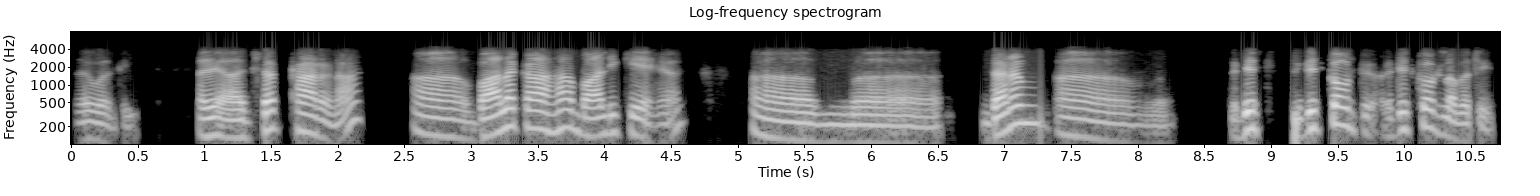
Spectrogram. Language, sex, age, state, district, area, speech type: Sanskrit, male, 60+, Karnataka, Bangalore Urban, urban, conversation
